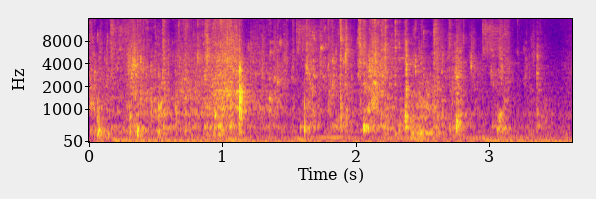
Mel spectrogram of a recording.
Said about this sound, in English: Whole gallon, whole thing, right in there,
